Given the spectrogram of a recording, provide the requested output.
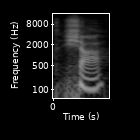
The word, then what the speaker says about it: SHA: 256 sh stands for secure hash algorithm is pronounced sha and is in fact a family of more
